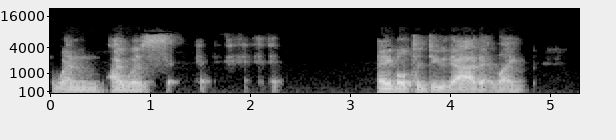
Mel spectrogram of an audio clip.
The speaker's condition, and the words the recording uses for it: Stuttering. Like I'm n never quite sure which words are going to, be hard to say.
